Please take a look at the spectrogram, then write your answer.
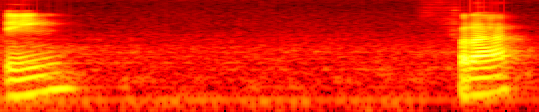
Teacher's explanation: O N nasaliza a vogal anterior e não tem som, então não conta como um som.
